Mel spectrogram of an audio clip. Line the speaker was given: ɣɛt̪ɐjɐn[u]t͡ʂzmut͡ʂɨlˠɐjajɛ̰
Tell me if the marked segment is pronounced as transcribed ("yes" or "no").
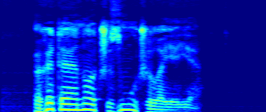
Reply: no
